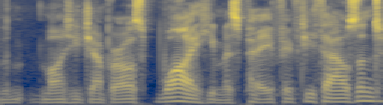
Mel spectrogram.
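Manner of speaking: plain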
